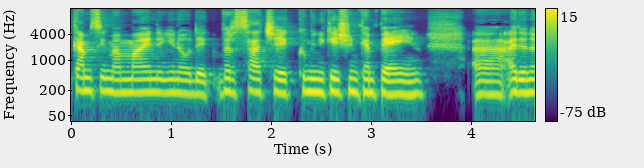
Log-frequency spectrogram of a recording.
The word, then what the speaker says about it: Versace: It comes in my mind, the Versace communication campaign. I don't know if you saw that. It's Versace, not Versace.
